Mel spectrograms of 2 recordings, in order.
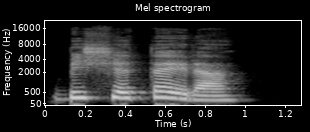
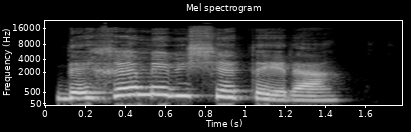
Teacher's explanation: é a pronúncia dos dois L's com o som de SH.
